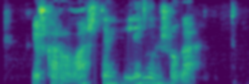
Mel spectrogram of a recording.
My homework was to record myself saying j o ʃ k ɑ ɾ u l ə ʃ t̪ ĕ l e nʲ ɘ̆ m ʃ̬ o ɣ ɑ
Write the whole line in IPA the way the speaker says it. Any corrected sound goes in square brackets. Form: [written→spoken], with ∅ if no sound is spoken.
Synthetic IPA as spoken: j o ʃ k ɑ ɾ [u→o] l [ə→ɑ] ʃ t̪ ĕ l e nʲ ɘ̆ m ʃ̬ o ɣ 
